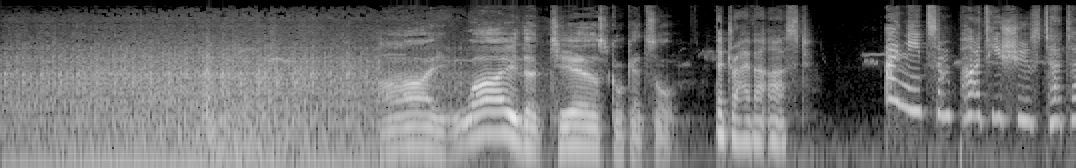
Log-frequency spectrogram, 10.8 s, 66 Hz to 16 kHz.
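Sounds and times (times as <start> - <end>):
rubbish truck clatter: 0.0 - 3.8
heavy rubbish truck engine rumbling and idling: 0.0 - 10.7
speech: 3.8 - 8.2, 9.0 - 10.7.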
